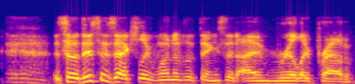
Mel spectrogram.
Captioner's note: laughter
